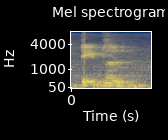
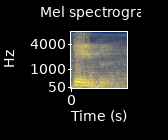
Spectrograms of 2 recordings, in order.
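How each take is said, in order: First: The stress is on the second syllable. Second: The stress is on the first syllable. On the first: The speaker calls it wrong. "not table" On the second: The speaker calls it right. "we pronounce it as table"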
